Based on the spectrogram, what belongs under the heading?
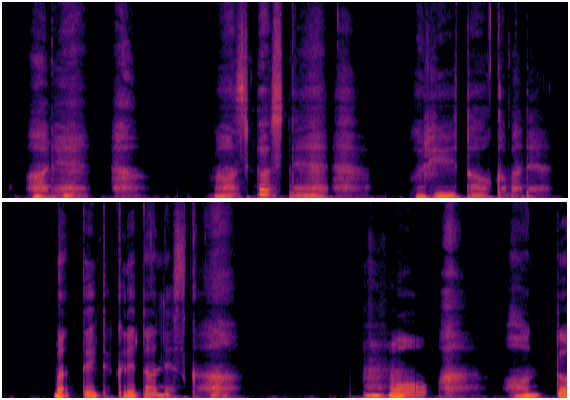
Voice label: フリートーク

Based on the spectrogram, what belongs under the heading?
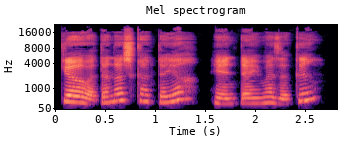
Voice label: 女の子 台詞

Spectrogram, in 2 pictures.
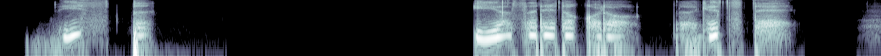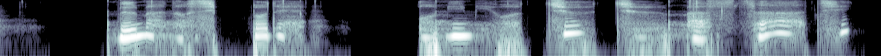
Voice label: タイトルコール

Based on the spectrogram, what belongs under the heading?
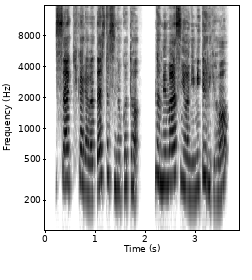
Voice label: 女の子 台詞

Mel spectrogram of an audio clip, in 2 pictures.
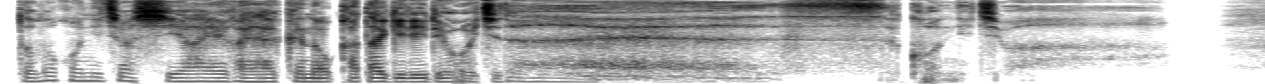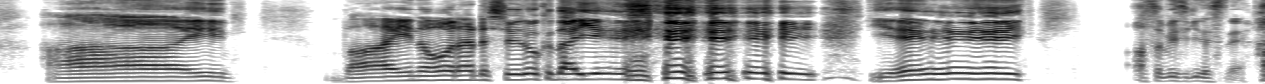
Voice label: フリートーク

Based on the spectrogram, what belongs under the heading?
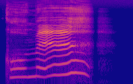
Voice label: ごめ～ん, 謝罪

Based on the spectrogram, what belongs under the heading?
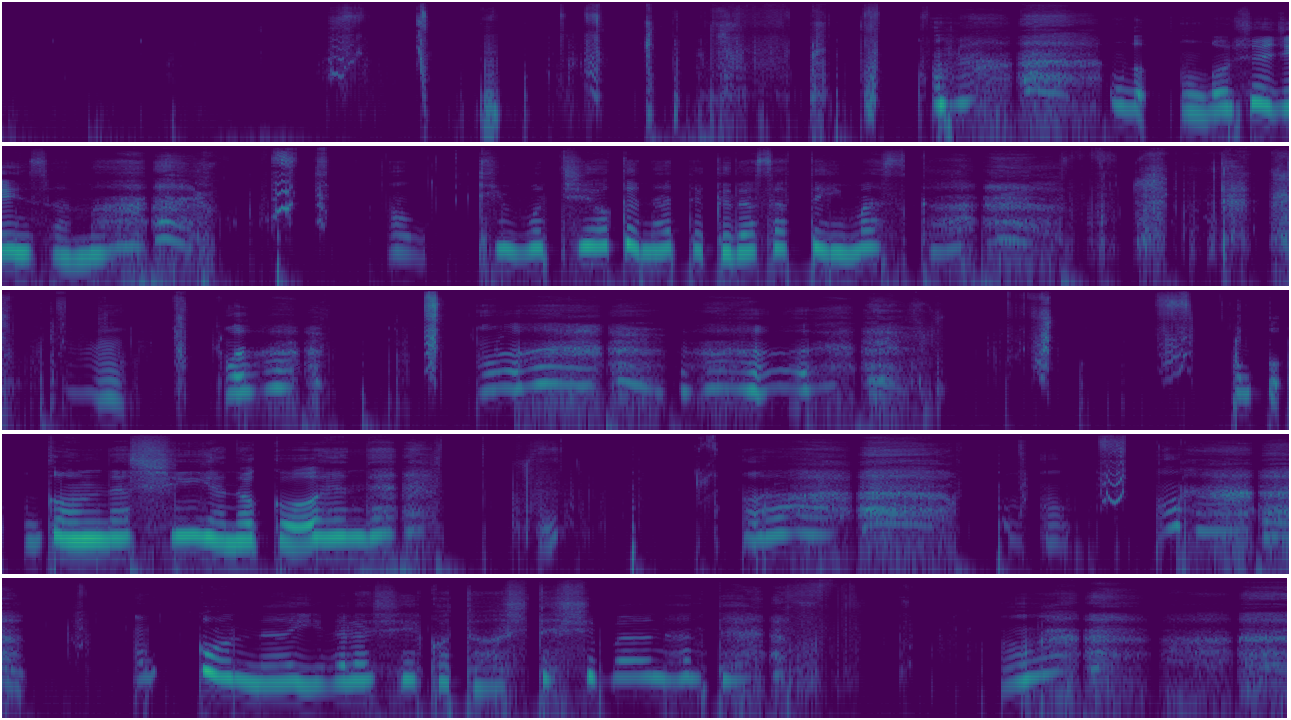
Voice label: メイドのささやき

